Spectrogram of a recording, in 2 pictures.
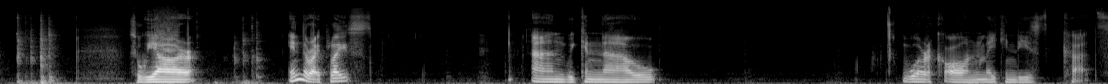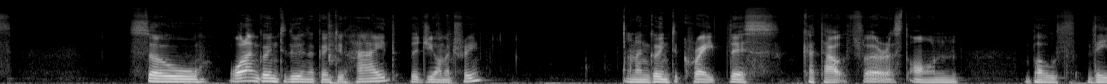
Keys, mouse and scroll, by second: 1.9 click, 2.4 ctrl+s, 3.6 middle click, 4.3 middle click, 4.5 middle click, 4.8 middle click, 5.1 middle click, 5.5 middle click, 5.8 middle click, 7.5 scroll down 2, 8.0 scroll down 2, 8.3-8.6 scroll up 2, 9.0 scroll up 2, 13.8 click, 14.4 space, 15.2 click, 15.5 space.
